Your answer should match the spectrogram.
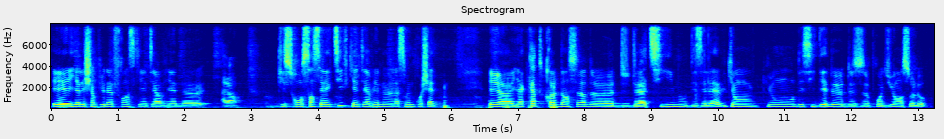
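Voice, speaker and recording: Halting, higher-voiced male school director. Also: steady tone. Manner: halting, many restarts. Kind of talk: interview answers.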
